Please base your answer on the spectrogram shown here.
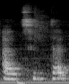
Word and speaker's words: Atsuta: Well, that's how I call it, but in real it's Atsuta Shrine. So difficult to pronounce, but yes, Atsuta Shrine, that I call Katana Shrine.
